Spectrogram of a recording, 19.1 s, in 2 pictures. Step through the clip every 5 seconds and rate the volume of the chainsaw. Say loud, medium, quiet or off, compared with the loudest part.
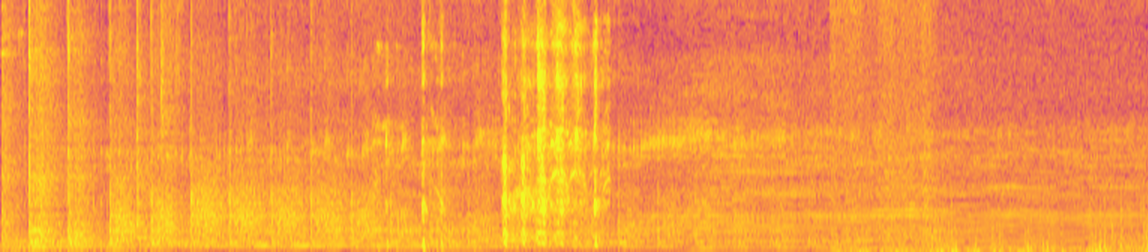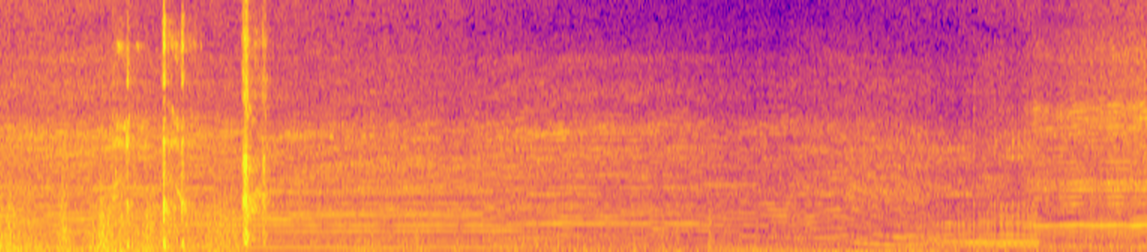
loud, loud, medium, medium.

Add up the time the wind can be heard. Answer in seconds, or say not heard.
12 s.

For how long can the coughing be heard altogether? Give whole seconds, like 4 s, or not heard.
3 s.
